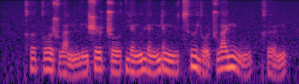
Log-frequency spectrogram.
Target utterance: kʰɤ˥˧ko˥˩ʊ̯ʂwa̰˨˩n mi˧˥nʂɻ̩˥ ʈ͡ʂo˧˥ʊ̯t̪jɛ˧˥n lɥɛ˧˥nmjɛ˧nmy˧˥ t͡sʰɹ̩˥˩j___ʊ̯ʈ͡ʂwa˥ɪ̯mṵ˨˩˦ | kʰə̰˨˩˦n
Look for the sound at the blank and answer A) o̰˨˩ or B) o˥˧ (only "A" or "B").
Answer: A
